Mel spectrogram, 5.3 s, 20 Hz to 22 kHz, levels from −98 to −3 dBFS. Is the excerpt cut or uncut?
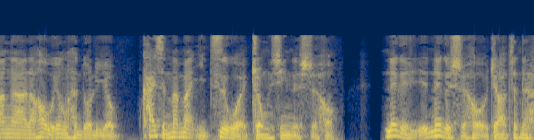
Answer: uncut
